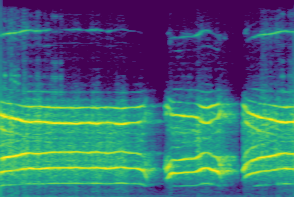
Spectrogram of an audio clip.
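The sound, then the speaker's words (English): A toy magical flying monkey, the official mascot of the Joel Comm Show, screams loudly, a shrill, wavering screech broken into three long bursts by two brief breaks, with no talking over it. “And you can't see the monkey flying on audio, but you can hear. That's true. The scream.”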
